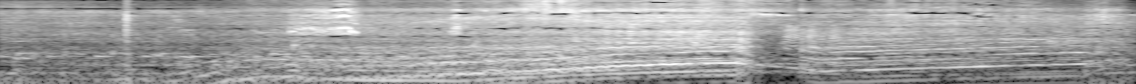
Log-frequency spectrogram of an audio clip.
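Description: Proton Coupe and a second car launching off a drag strip start line and accelerating hard. The engine pitch climbs steadily, drops sharply at an upshift about five and a half seconds in, then climbs again as the cars pull away.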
